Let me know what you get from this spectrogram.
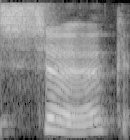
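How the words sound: It is said with an English vowel sound. The speaker calls it wrong. "in English you tend to say cirque"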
